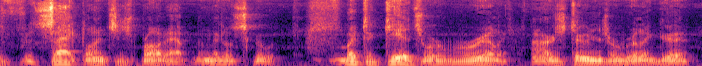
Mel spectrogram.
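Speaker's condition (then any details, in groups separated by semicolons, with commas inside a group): Laryngeal cancer; about 12 years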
